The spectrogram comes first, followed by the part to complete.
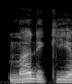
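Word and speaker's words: ملك: orang yang membaca al-quran membaca Maliki yaumiddin dengan meniadakan Alif setelah huruf mim sementara sebagian qura lainnya membacanya dengan menggunakan Alif setelah mim sehingga menjadi Maliki kedua bacaan itu adalah benar dan Mutawatir dalam qiraat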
